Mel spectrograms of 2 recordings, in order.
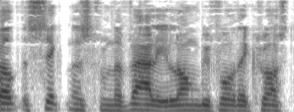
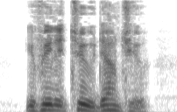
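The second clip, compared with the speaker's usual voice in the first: usual speaking voice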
